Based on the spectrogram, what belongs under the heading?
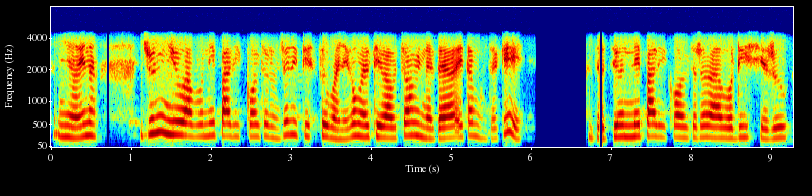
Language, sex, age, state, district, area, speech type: Nepali, female, 18-30, West Bengal, Kalimpong, rural, conversation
